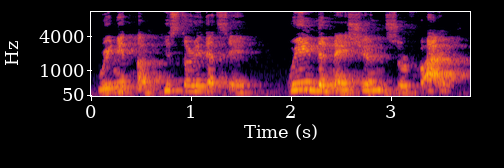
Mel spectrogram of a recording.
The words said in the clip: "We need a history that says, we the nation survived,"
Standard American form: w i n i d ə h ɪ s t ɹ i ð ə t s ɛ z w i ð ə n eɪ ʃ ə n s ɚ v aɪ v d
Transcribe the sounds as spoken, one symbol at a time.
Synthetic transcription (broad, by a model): w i n i d ə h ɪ s t ɹ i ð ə t s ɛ w i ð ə n eɪ ʃ ə n s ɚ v aɪ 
